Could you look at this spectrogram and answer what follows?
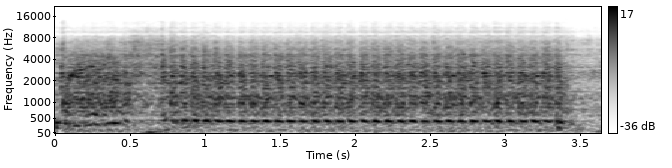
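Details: RV with 6.8 V10, harder to start when warm; owner unsure if fuel pump issue; steady even cranking about three turns a second for three seconds, never fires; fuel filter, ignition coil and ground later changed. Cause suspected, not confirmed.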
